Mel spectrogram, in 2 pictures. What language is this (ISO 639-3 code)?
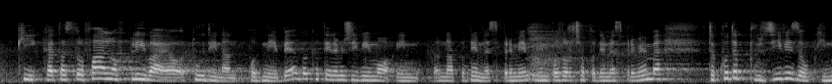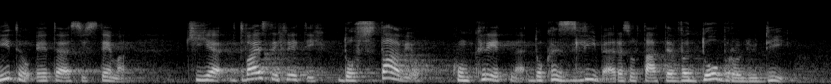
slv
